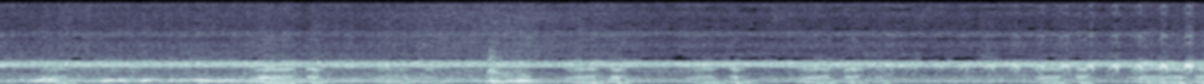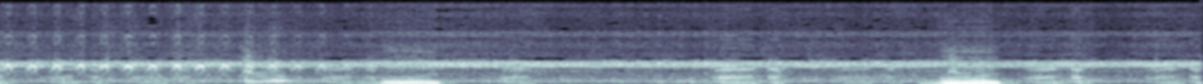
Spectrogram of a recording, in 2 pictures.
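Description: Night-time swamp sound from an advertisement: a steady, high chorus of chirping insects with small frog calls scattered through it. Then come two deep, loud bullfrog croaks about three seconds apart, the frogs croaking "Bud" and then "Weis".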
